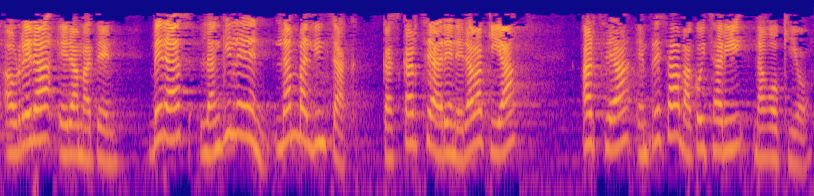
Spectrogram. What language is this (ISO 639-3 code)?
eus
